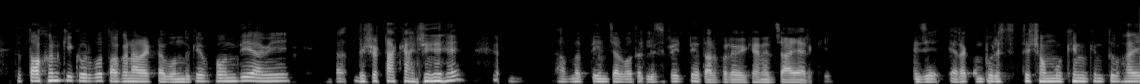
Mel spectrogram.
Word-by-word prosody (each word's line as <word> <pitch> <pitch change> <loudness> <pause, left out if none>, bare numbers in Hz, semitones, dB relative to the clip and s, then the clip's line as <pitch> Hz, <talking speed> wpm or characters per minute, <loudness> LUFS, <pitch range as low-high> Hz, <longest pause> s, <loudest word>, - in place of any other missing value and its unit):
তো - - -13
তখন 165 +3 +6
কি 185 - +1
করব? 155 -1 +2 0.2
তখন 140 +1 +2
আরেকটা 135 0 +2
বন্ধুকে 130 +4 +1
ফোন 150 0 +3
দিয়ে 175 0 +4
আমি 150 0 +2 0.6
আ - - -2 0.2
৳২০০ 150 +2 0 0.2
নিয়ে 160 +1 +6 1.2
আপনার 130 +1 -4
৩ 135 -1 +2
৪ 130 - +2
বোতল 125 +1 -4 0.2
স্প্রিট 135 +2 -4
নিয়ে 145 -2 0
তারপরে 110 +1 -2
ঐখানে 115 +1 -2
যাই 105 +1 +3
আরকি। 100 - -15 0.9
এইযে 130 +2 +1 0.2
এরকম 130 +1 -1
পরিস্থিতির 135 +2 -1
সম্মুখীন 140 +1 +2
কিন্তু 140 -1 -3
ভাই 135 0 +3
135 Hz, 155 wpm, -22 LUFS, 130-150 Hz, 1.2 s, তখন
